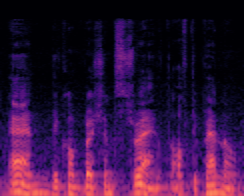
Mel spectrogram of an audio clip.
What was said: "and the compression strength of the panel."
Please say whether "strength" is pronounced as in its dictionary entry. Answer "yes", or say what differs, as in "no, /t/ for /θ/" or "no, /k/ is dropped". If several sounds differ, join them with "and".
no, /t/ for /θ/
